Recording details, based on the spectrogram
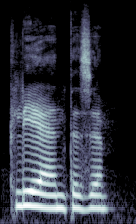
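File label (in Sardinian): "clientes", female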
